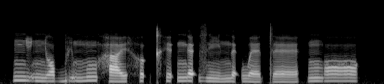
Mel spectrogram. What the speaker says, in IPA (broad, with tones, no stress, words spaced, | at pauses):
ɲḭ˦˨ɲɔ˨ bḭ˦˨mũ˦ha˨ɪ̯ hʊ˦ʔkʰɪ˦ʔ ŋɛ˦ʔzĩ˨ nɛ˦ʔwɛ˨tɛ˨ | ŋɔ˦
